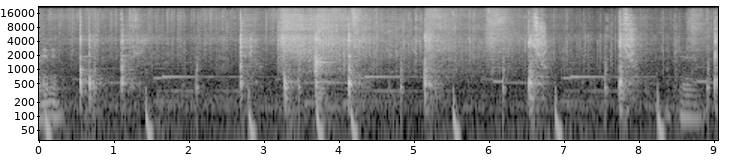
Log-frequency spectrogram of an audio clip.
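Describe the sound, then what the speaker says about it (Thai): Cornstarch-thickened sauce boiling over high heat while a spatula stirs and scrapes the pan, giving repeated sharp metal clinks and scrapes over a steady bubbling sizzle, close and moderately loud. "ใส่แป้งข้าวโพดน้ำจะเดือดขึ้น ไฟต้องร้อนนะ"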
